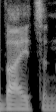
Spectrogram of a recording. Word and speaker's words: Weizen: soft R, and then Weizen would be just with a V instead of a W. It sounds like Weizen.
